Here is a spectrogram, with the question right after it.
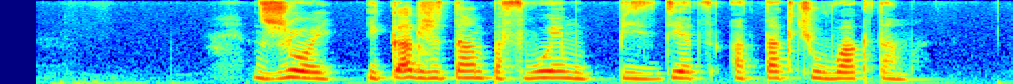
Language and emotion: Russian, angry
